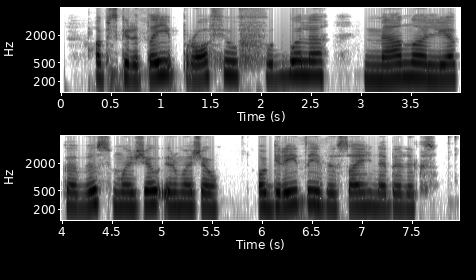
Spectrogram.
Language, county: Lithuanian, Vilnius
